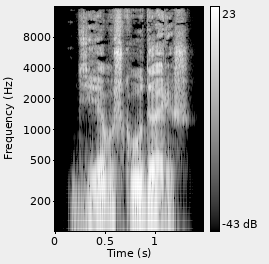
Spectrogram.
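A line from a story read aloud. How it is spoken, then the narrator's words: Surprised deep bass. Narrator (Russian): удивленно пробасил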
